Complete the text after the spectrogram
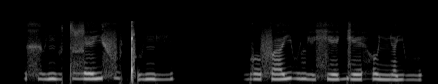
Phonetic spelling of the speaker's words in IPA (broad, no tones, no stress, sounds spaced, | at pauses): xʲ o̤ ɲ ṳ t ɮ e j f ṳ ǃʼ ṳ ɲ i̤ | ɡ o f ɐ j ṳ lʲ e̤ xʲ e ɡʲ e h o ɲ ɐ j ṳ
